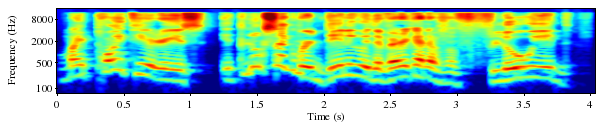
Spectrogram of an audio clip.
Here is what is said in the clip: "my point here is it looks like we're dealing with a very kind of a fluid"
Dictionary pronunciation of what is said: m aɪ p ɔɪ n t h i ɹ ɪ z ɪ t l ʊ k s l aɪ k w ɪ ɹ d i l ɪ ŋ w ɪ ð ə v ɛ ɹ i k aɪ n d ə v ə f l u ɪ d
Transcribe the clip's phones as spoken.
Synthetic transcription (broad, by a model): m aɪ p ɔɪ n t h i ɹ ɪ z ɪ t l ʊ k s l aɪ k w ɪ ɹ d i l ɪ ŋ w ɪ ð ə v ɛ ɹ i k aɪ n d ə v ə f l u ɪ d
